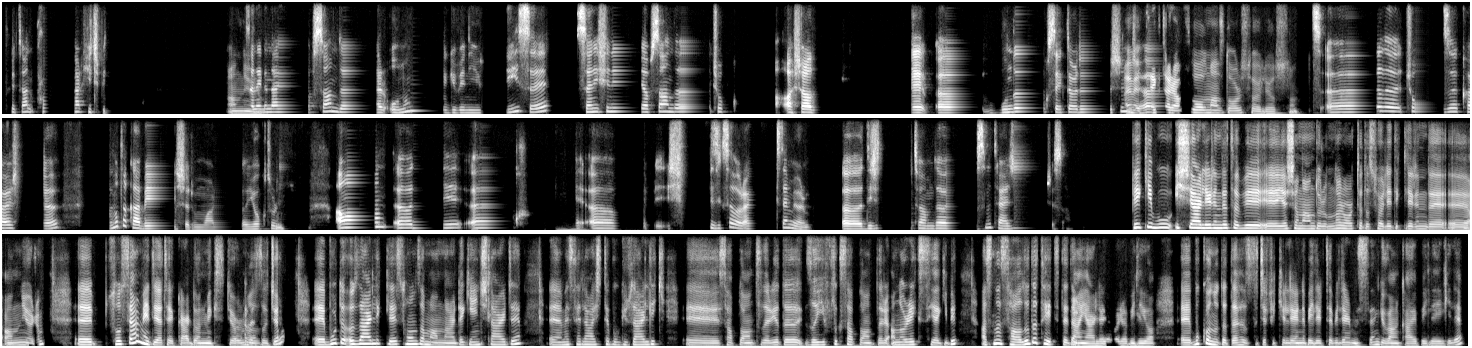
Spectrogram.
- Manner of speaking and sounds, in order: other background noise; distorted speech; unintelligible speech; tapping; unintelligible speech; unintelligible speech; unintelligible speech; unintelligible speech; other noise; unintelligible speech
- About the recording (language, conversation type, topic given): Turkish, podcast, Kendine güvenini yeniden kazanmanın yolları nelerdir?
